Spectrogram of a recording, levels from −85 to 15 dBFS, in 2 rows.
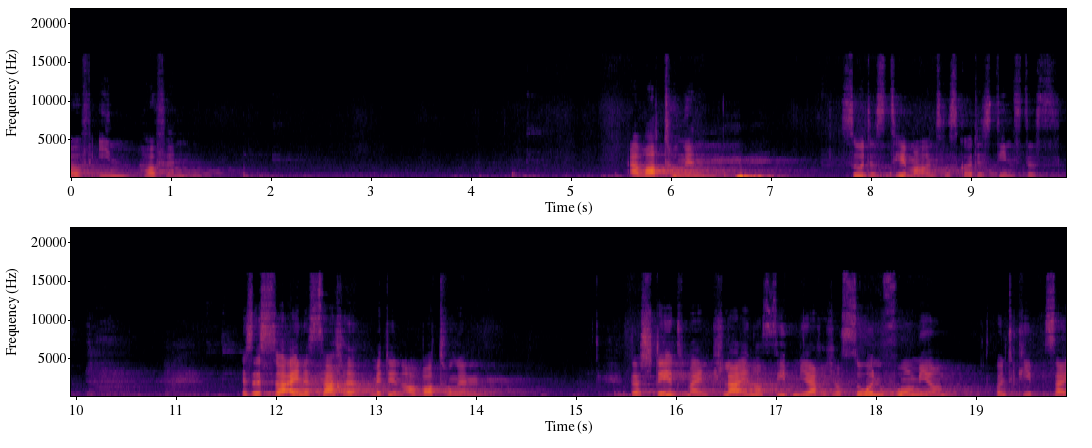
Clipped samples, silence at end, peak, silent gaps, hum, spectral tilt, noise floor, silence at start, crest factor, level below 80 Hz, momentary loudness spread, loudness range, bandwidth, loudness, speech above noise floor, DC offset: under 0.1%; 0 s; -2 dBFS; none; none; -4.5 dB/octave; -57 dBFS; 0 s; 28 dB; -34 dBFS; 21 LU; 13 LU; 16 kHz; -29 LUFS; 29 dB; under 0.1%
